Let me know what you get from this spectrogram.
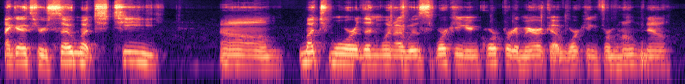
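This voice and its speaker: A man with a naturally loud voice, a tarot reader chatting casually on a live stream from home, talking into a laptop from a little way back. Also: medium pitch, fairly even intonation, rough recording. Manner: chatty and rambling, quick to laugh. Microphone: laptop, sitting back from it.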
